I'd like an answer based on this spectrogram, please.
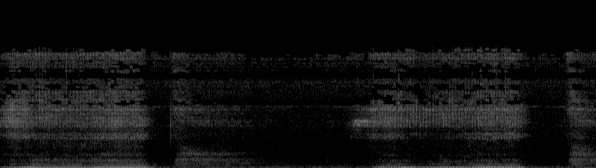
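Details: Boston terrier asleep and snoring: two deep, rattling snores about a second long each, separated by a quiet breath in between, low-pitched rumbling indoors.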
